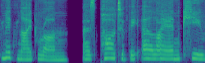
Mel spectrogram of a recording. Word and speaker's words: 12AM RUN: In May 2013, it was announced that Nas will open a sneaker store in Las Vegas called 12 AM Run, pronounced Midnight Run, as part of the LINQ retail development.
